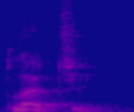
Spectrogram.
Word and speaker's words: pledge: g so for example pledge bridge bridge pledge pledge bridge in these cases is also going to be silent and also we've got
